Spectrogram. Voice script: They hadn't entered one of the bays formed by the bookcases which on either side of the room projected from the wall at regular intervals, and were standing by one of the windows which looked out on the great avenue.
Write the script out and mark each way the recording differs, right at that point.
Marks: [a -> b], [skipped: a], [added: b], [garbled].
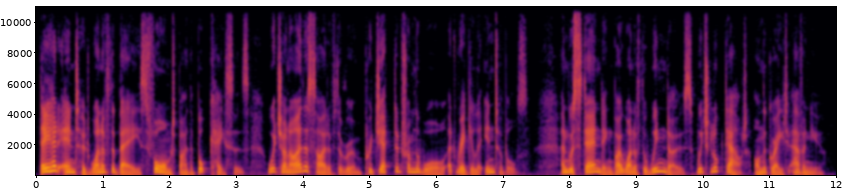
They [hadn't -> had] entered one of the bays formed by the bookcases which on either side of the room projected from the wall at regular intervals, and were standing by one of the windows which looked out on the great avenue.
